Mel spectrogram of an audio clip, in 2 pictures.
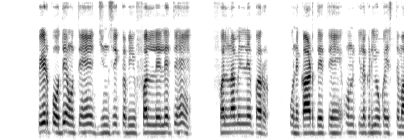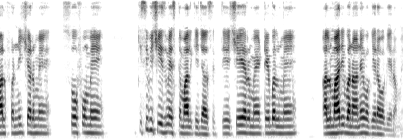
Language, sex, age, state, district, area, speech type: Urdu, male, 18-30, Delhi, Central Delhi, urban, spontaneous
